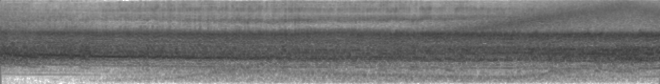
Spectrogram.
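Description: A steady, rushing sound effect from an animated action scene, holding one level after a sudden falling sweep just before, and shifting slightly near the end.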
